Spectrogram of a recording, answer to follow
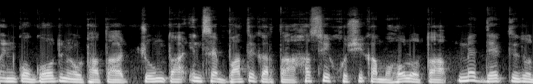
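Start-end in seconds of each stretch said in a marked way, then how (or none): none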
